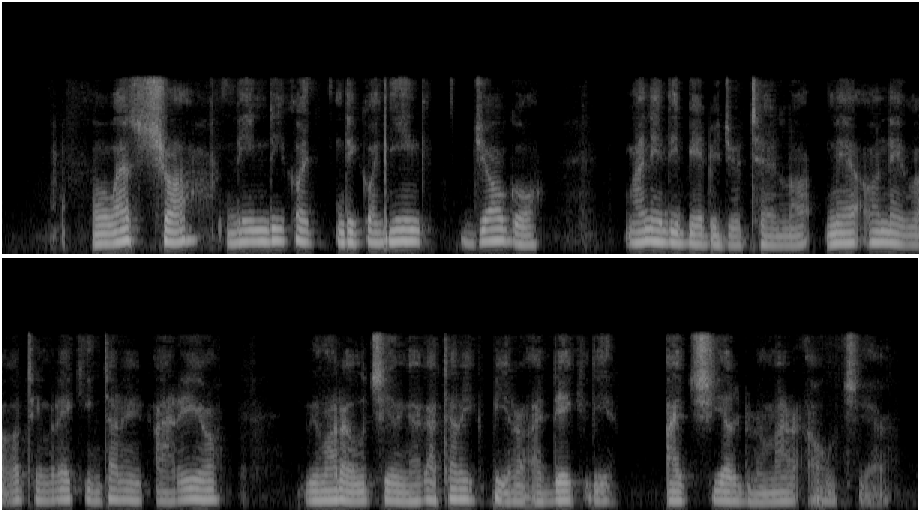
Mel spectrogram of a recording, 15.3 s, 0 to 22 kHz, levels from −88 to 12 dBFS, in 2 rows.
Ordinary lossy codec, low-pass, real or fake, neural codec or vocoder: none; 7.2 kHz; fake; codec, 16 kHz, 1.1 kbps, Voila-Tokenizer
